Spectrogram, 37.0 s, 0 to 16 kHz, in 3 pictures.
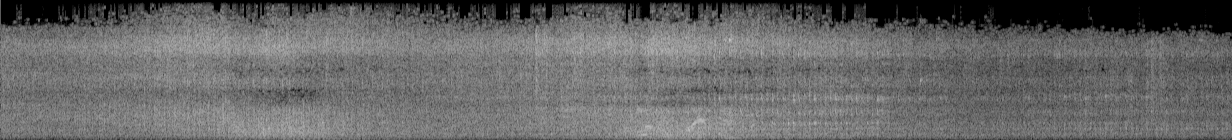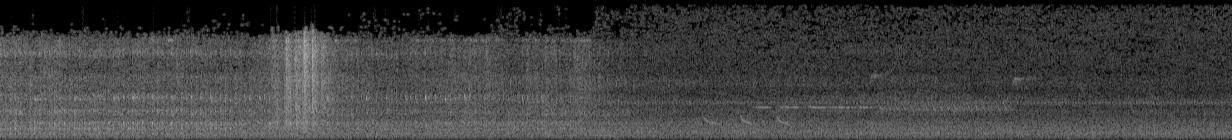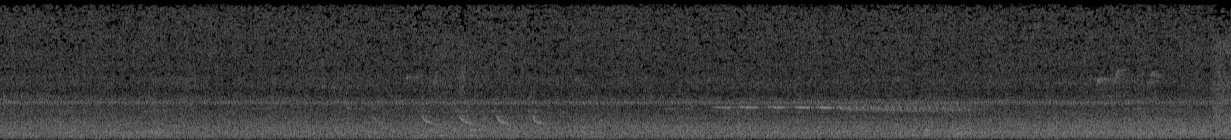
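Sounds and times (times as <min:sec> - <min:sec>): car engine passing: 0:00.0 - 0:20.6
faint chirps: 0:31.2 - 0:34.6.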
